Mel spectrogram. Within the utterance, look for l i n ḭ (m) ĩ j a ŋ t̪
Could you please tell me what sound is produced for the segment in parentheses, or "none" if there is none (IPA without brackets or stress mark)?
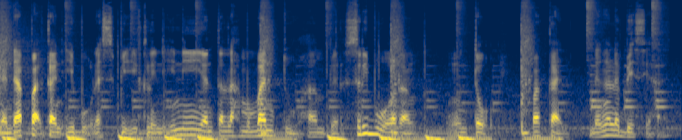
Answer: n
